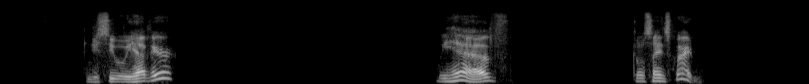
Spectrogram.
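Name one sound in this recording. A man speaks calmly into a close microphone in short phrases.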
